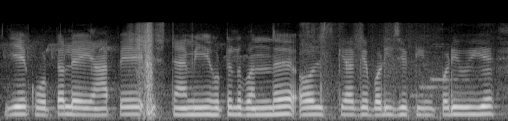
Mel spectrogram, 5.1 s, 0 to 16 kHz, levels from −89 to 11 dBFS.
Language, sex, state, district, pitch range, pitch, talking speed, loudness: Hindi, female, Uttar Pradesh, Lalitpur, 205-215 Hz, 210 Hz, 225 wpm, -14 LUFS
